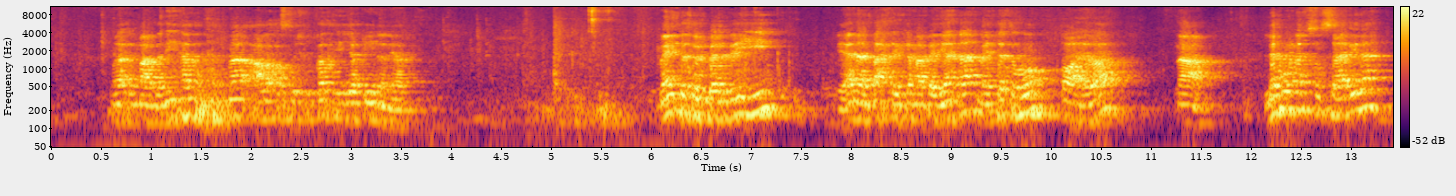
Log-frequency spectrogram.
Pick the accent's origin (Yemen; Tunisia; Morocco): Tunisia; إذا ذبحنا عندنا في تونس إذا ذبحنا نعلق الكبش في الغالب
